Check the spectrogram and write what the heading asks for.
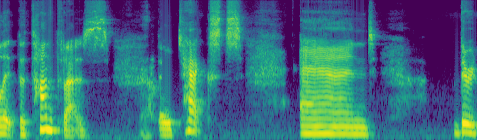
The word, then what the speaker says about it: Tantra: I have to be respectful and try to pronounce Sanskrit properly. Yes. It's Tantra.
